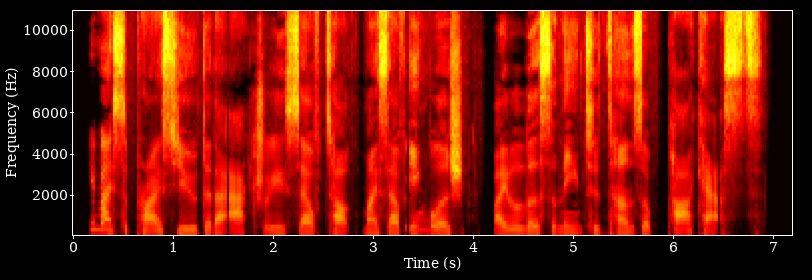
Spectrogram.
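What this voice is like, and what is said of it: Chinese accent in English. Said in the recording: “You may be picking up a bit of Chinese accent as I'm speaking English, and you would be right.”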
